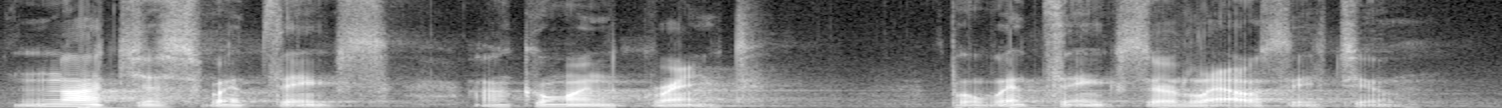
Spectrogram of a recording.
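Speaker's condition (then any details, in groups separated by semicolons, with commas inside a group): ALS; onset with tiredness and clumsiness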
